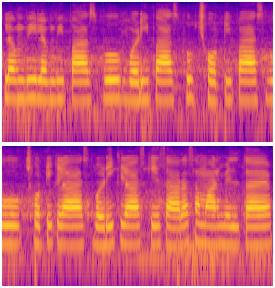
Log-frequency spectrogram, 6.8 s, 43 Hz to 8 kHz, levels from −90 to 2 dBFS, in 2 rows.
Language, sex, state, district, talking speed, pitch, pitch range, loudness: Hindi, female, Rajasthan, Bikaner, 130 wpm, 210 Hz, 205-215 Hz, -13 LUFS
